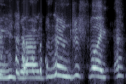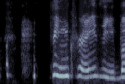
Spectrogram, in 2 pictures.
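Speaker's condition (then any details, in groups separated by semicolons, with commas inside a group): Spastic cerebral palsy, mixed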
